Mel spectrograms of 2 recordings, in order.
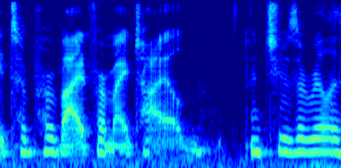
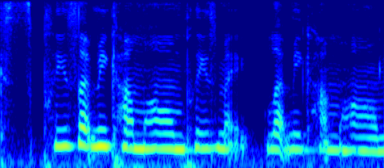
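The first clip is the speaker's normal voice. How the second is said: acted out, tearful, begging through crying; 4 semitones higher than usual. Retelling begging a parent on the phone to go home: imitating own past crying plea. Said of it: "I would cry, cry, cry and be like".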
